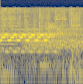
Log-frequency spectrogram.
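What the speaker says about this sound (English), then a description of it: "And my phone is ringing" A phone rings with steady electronic tones repeating under a low background hum, moderately loud and close, with no speech.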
